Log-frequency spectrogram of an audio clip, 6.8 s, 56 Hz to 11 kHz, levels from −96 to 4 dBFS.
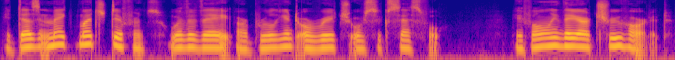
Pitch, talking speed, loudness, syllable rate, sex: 175 Hz, 170 wpm, -18 LUFS, 5.1 syllables/s, female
